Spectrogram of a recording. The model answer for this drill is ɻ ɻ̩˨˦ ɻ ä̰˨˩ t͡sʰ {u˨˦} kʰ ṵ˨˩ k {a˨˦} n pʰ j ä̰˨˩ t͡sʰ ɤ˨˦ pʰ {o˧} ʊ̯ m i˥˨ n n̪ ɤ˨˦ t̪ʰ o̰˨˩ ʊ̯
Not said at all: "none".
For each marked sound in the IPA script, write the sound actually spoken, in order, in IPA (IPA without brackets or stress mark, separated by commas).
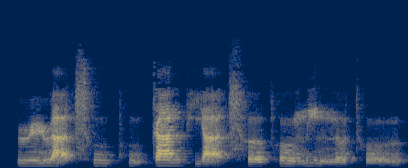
u˨˦, a˦, o˧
